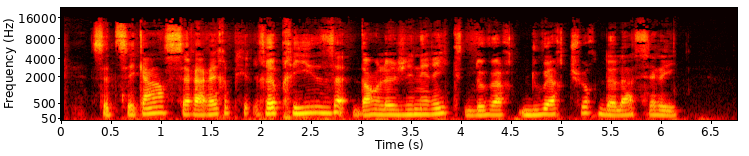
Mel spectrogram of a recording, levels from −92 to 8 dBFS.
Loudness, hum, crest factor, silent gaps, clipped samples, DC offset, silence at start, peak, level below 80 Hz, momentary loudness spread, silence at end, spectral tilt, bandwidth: -24 LUFS; none; 22 dB; none; under 0.1%; under 0.1%; 0.3 s; -4 dBFS; -50 dBFS; 11 LU; 0.35 s; -3.5 dB/octave; 16.5 kHz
